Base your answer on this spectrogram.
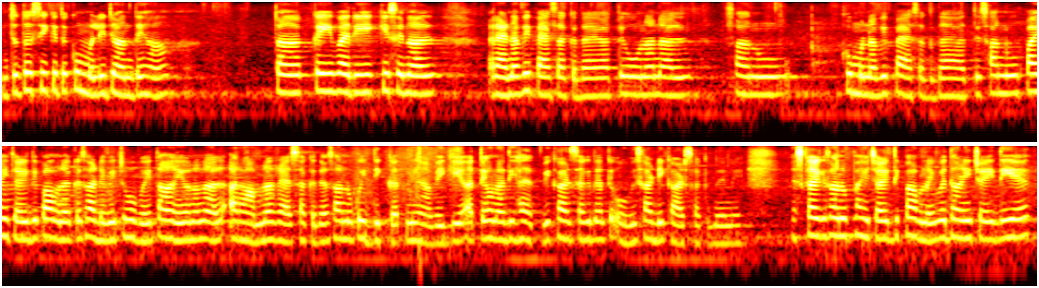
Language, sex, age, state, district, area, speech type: Punjabi, female, 18-30, Punjab, Pathankot, rural, spontaneous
